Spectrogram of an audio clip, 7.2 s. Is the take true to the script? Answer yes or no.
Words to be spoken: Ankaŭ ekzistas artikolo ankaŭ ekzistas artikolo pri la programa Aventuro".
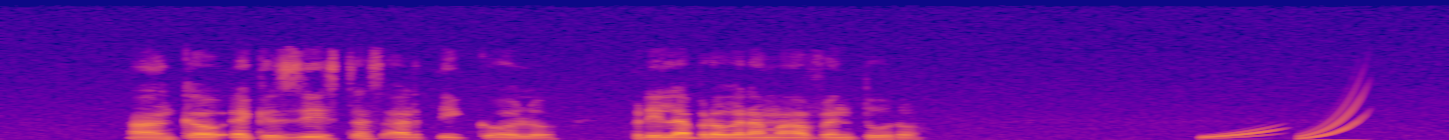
no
